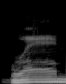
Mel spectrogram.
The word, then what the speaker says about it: Brahm: with the b name brahm rhymes with chrome like baxter live lane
